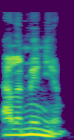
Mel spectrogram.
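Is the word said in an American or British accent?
British. It is said in a British accent.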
